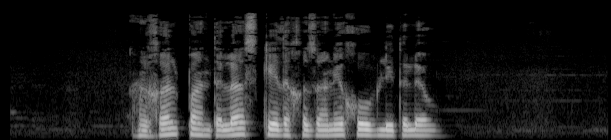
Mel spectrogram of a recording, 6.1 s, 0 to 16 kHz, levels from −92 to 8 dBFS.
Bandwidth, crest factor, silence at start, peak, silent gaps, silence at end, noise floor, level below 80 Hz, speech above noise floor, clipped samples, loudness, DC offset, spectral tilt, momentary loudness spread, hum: 11.5 kHz; 18 dB; 1.35 s; -6 dBFS; none; 1.75 s; -71 dBFS; -72 dBFS; 51 dB; under 0.1%; -21 LUFS; under 0.1%; -7.5 dB/octave; 10 LU; none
